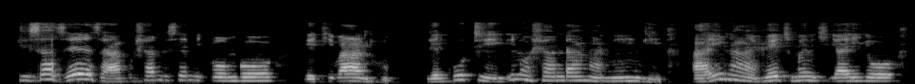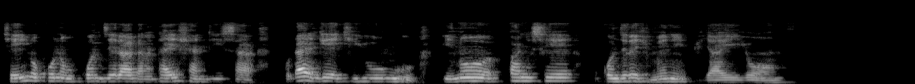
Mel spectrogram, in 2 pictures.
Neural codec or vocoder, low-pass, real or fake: codec, 16 kHz, 16 kbps, FreqCodec, smaller model; 7.2 kHz; fake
